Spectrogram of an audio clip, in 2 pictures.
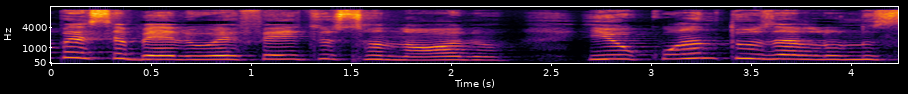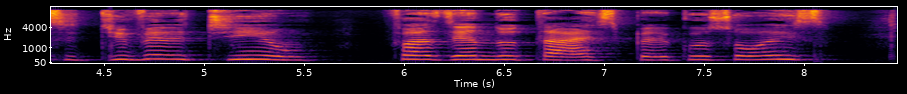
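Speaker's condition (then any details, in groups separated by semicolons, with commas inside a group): Amyotrophic lateral sclerosis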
